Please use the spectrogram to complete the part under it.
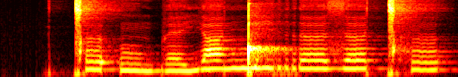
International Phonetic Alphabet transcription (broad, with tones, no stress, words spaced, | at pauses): ǀə˧ʔũ˨bɛ˨ ja˦ŋ͡ǃi˦rɜ˦ zɜ˦ǀʰə˧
